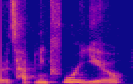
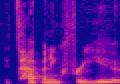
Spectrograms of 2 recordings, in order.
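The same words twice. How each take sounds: First: Quiet line with "for" said full and weighted; stress on "for". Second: Said in the usual way. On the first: Retold or imitated. Inner voice reassuring her in crisis, stress on "for". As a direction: softly lean on "for", not reducing it to "fer".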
